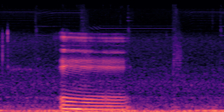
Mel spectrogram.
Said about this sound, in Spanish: y se va a escuchar un poco de viento de fondo porque está, ventoso el día, estoy en un piso alto y, se escucha.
